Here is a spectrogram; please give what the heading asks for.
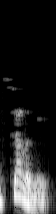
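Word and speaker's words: Selene: which are you either i am celemy all three syllables sell on me she said coming down heavily on the first syllable to those who use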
